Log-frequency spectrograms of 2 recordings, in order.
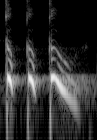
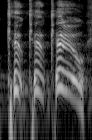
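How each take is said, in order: First: High, loud sung "coo, coo, coo" with round lips; sung, hoot each "coo" short, the last one held; sung, narrow hooty vowels. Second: High "coo, coo, coo" with an overdone harsh K; too harsh. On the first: Sung, coach modelling small vowels for singers, narrow hooty "coo, coo, coo". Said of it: "narrow vowels". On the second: Coach showing what Americans would wrongly do, "coo, coo, coo" too harsh. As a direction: hit each "coo" with a puffed, hard American K. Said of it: "make sure it's not too harsh". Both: Shown as a demonstration.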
